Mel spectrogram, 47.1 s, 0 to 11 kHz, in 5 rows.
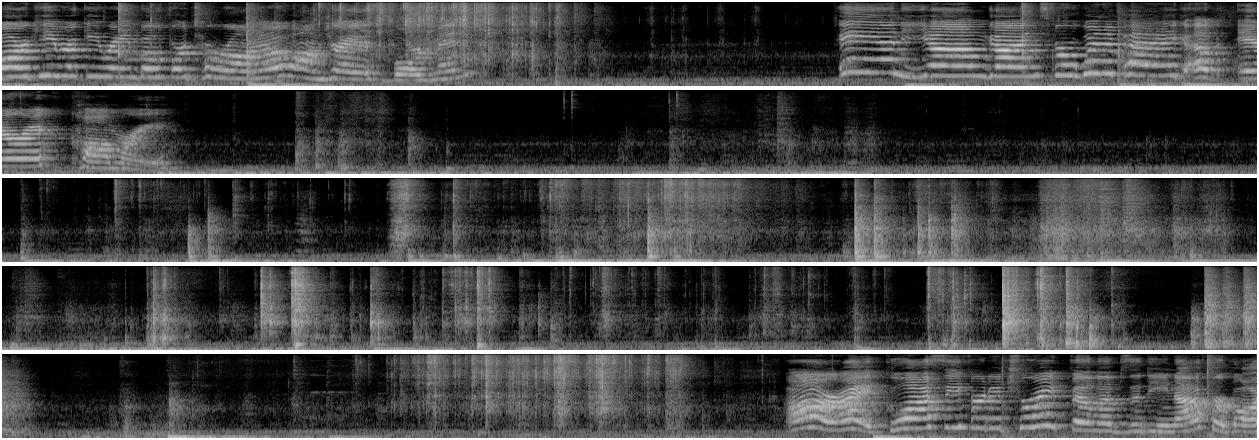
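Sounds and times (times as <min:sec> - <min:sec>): card wrappers tearing and crinkling: 0:02.2 - 0:05.2, 0:20.7 - 0:24.5, 0:31.3 - 0:36.2, 0:40.3 - 0:43.0.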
